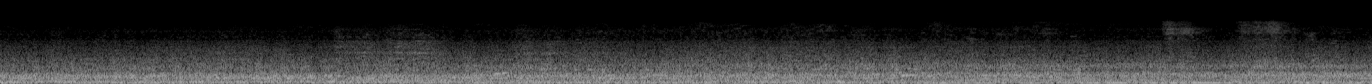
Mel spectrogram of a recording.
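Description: A subway train rumbles and hums steadily along the track.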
